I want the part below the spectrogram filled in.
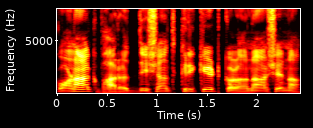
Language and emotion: Goan Konkani, neutral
